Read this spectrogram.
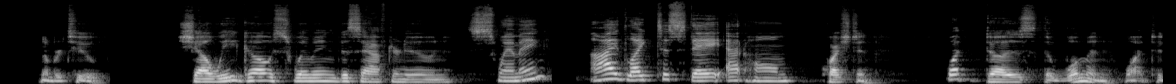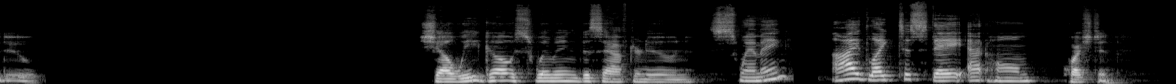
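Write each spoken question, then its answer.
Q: Question, what does the woman want to do?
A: Stay at home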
